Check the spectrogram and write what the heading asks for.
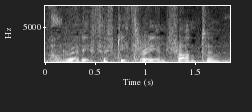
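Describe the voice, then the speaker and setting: A man giving quiet, low-key snooker commentary in a relaxed, understated manner. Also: a little fast, background noise.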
